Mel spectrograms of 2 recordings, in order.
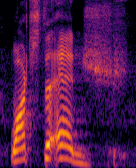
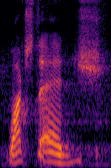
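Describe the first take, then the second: First: Slow warning. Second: Softer warning. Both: Shown as a demonstration.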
